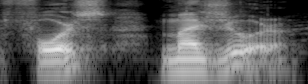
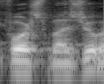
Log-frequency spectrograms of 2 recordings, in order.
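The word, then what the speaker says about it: force majeure: a french term and it is uh the pronounced force measure and force major is a common clause in contracts which essentially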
